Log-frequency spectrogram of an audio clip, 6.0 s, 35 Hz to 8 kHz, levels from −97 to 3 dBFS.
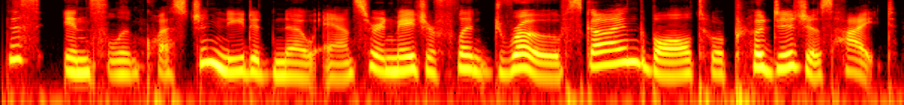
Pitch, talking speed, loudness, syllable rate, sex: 205 Hz, 170 wpm, -21 LUFS, 4.5 syllables/s, female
